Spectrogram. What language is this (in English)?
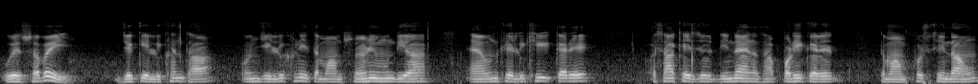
Sindhi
